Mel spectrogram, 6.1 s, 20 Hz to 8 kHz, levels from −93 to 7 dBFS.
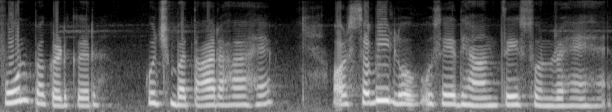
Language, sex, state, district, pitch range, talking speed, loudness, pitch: Hindi, female, Chhattisgarh, Raipur, 205-250 Hz, 145 wpm, -12 LUFS, 225 Hz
